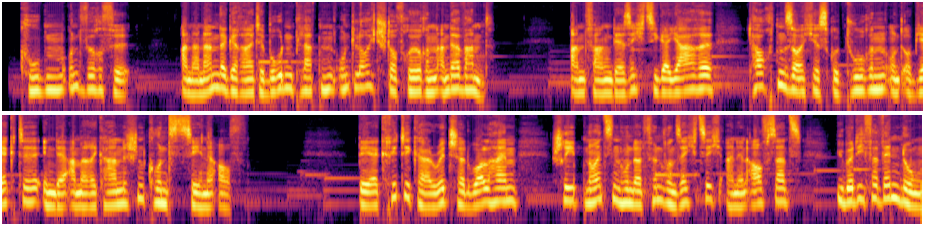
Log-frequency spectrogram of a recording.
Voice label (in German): Doku; Minimal Art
